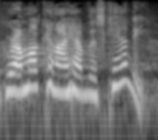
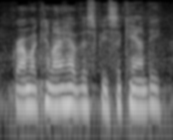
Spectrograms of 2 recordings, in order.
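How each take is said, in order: First: Louder, higher, pushy repeat with a laugh; lightly voiced toddler pressing his case; insistent little boy. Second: Put-on softer, quick, sweet child's request; lightly voiced toddler asking nicely; polite little boy asking. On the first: Grandson asking grandma again after mom refused, louder and insistent. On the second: Grandson politely asking grandma for candy, soft and quick.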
